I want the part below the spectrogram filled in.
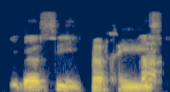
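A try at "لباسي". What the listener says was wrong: লিবাসি। ইয়া তো একটু টান দিব, লিবাসি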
